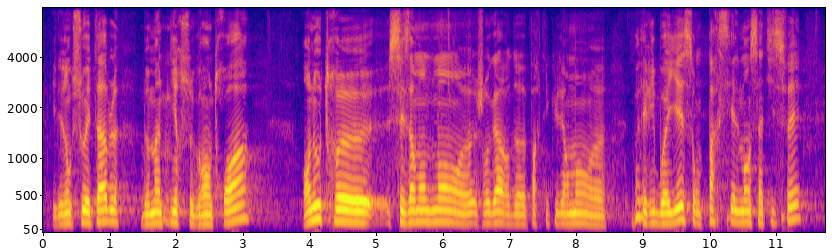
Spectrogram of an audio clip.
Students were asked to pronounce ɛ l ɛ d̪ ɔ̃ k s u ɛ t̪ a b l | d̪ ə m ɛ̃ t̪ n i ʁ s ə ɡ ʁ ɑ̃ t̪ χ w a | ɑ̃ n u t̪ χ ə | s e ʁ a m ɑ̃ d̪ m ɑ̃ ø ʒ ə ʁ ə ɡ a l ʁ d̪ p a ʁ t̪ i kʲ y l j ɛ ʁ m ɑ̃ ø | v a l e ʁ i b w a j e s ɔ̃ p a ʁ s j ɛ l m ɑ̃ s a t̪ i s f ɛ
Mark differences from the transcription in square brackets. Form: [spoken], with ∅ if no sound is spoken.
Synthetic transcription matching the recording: [i] l ɛ d̪ ɔ̃ k s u ɛ t̪ a b l | d̪ ə m ɛ̃ t̪ n i ʁ s ə ɡ ʁ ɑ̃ t̪ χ w a | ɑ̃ n u t̪ χ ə | s e [z] a m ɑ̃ d̪ m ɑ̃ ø ʒ ə ʁ ə ɡ a [∅] ʁ d̪ p a ʁ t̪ i kʲ y l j ɛ ʁ m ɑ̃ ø | v a l e ʁ i b w a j e s ɔ̃ p a ʁ s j ɛ l m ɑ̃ s a t̪ i s f ɛ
